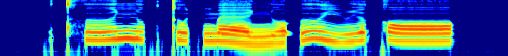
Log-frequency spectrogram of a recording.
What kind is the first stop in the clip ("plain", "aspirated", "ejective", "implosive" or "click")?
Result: aspirated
